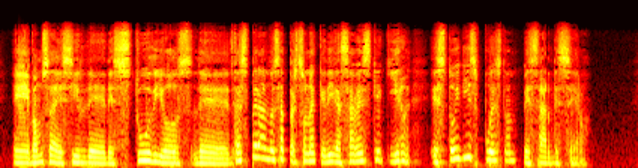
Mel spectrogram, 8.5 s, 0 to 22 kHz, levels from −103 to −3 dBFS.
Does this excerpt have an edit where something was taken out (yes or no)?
yes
